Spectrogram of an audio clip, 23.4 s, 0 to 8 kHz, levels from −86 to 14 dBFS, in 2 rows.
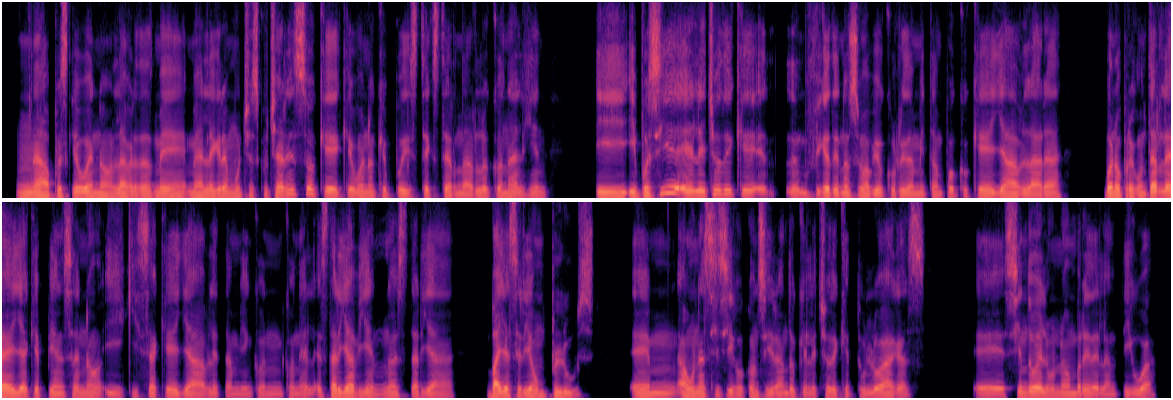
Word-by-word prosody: No, 145 Hz, -2 st, +3 dB
pues, 140 Hz, -2 st, -1 dB
qué 160 Hz, +2 st, +1 dB
bueno. 130 Hz, -5 st, +3 dB
La 125 Hz, +1 st, +3 dB
verdad 125 Hz, +1 st, 0 dB
me 140 Hz, -3 st, +1 dB
me 130 Hz, 0 st, -1 dB
alegra 130 Hz, +3 st, +3 dB
mucho 145 Hz, +1 st, -3 dB
escuchar 155 Hz, 0 st, 0 dB
eso. 190 Hz, +1 st, +1 dB
Qué 145 Hz, -3 st, +2 dB
qué 140 Hz, +1 st, -2 dB
bueno 140 Hz, 0 st, -1 dB
que 140 Hz, +1 st, -6 dB
pudiste 125 Hz, 0 st, -3 dB
externarlo 135 Hz, -1 st, -1 dB
con 140 Hz, 0 st, -2 dB
alguien. 155 Hz, -1 st, -3 dB, 0.4 s
Y 145 Hz, -1 st, +3 dB
y, 150 Hz, -, +3 dB
pues, 155 Hz, +1 st, +3 dB
sí, 225 Hz, -, +2 dB
e 225 Hz, -, +7 dB
el 170 Hz, 0 st, +4 dB
hecho 185 Hz, +3 st, +2 dB
de 185 Hz, 0 st, 0 dB
que, 180 Hz, +1 st, -1 dB, 0.4 s
fíjate, 145 Hz, -3 st, +2 dB
no 130 Hz, +1 st, +1 dB
se 145 Hz, +3 st, 0 dB
me -, -, +3 dB
había 125 Hz, 0 st, +2 dB
ocurrido 125 Hz, +1 st, -2 dB
a -, -, -1 dB
mí 120 Hz, 0 st, -3 dB
tampoco 130 Hz, +2 st, -5 dB
que 130 Hz, 0 st, 0 dB
ella 130 Hz, +2 st, +3 dB
hablara, 125 Hz, +1 st, +1 dB, 0.4 s
bueno, 150 Hz, -2 st, +6 dB
preguntarle 145 Hz, +4 st, +3 dB
a 135 Hz, -, +6 dB
ella 145 Hz, +3 st, +3 dB
qué 140 Hz, -2 st, -4 dB
piensa, 130 Hz, +2 st, -3 dB
¿no? 140 Hz, +3 st, -3 dB
Y 120 Hz, -3 st, -6 dB
quizá 125 Hz, +1 st, -4 dB
que 135 Hz, -, -3 dB
ella 125 Hz, -1 st, 0 dB
hable 125 Hz, +1 st, -4 dB
también 110 Hz, -2 st, -8 dB
con 115 Hz, -2 st, -7 dB
con 115 Hz, +1 st, -7 dB
él. -, -, -5 dB
Estaría 140 Hz, +2 st, +3 dB
bien, 140 Hz, +6 st, -3 dB
no 140 Hz, -, -2 dB
estaría, 125 Hz, -3 st, -4 dB, 0.3 s
vaya, 155 Hz, -2 st, +5 dB
sería 140 Hz, -1 st, +1 dB
un 145 Hz, 0 st, -3 dB
plus, 150 Hz, +3 st, -2 dB, 0.3 s
em, 125 Hz, -3 st, -1 dB
aun 145 Hz, +3 st, +2 dB
así 160 Hz, +1 st, -1 dB
sigo 160 Hz, -1 st, -2 dB
considerando 130 Hz, -2 st, -3 dB
que 125 Hz, -, -8 dB
el 115 Hz, -, -5 dB
hecho 115 Hz, +6 st, -5 dB
de 135 Hz, -, -2 dB
que 130 Hz, -2 st, -9 dB
tú 130 Hz, -, -10 dB
lo 135 Hz, +1 st, +1 dB
hagas, 145 Hz, +6 st, -3 dB, 0.5 s
eh, 115 Hz, -1 st, -1 dB
siendo 155 Hz, +5 st, +2 dB
él 145 Hz, -, +3 dB
un 140 Hz, -1 st, -3 dB
hombre 130 Hz, 0 st, -1 dB
de 120 Hz, -, 0 dB
la 105 Hz, -, -5 dB
antigua, 125 Hz, +9 st, -4 dB
135 Hz, 220 wpm, -20 LUFS, 125-150 Hz, 0.5 s, e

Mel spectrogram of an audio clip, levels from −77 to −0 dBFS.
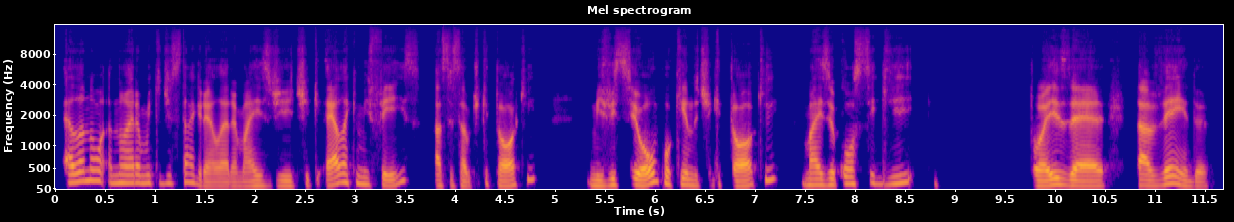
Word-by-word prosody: ela 205 Hz, +4 st, +3 dB
não 235 Hz, 0 st, 0 dB
não 180 Hz, +1 st, 0 dB
era 180 Hz, 0 st, +2 dB
muito 175 Hz, -1 st, -6 dB
de 170 Hz, -, -7 dB
Instagram, 175 Hz, -, -2 dB
ela 100 Hz, +1 st, -1 dB
era 105 Hz, +1 st, -2 dB
mais 110 Hz, +2 st, -3 dB
de 115 Hz, -1 st, -3 dB
Tik 110 Hz, -, -7 dB
ela 195 Hz, -, +5 dB
que 180 Hz, -, -10 dB
me 150 Hz, -2 st, -3 dB
fez 180 Hz, -, -4 dB
acessar -, -, -2 dB
o -, -, -11 dB
TikTok, 255 Hz, 0 st, -1 dB, 0.5 s
me 120 Hz, -2 st, -2 dB
viciou 130 Hz, +1 st, +3 dB
um 210 Hz, -, -2 dB
pouquinho 150 Hz, -7 st, -1 dB
no 120 Hz, -, -5 dB
TikTok, 125 Hz, -, 0 dB, 0.2 s
mas 135 Hz, -1 st, +1 dB
eu 140 Hz, -, +2 dB
consegui 160 Hz, +2 st, -4 dB, 1.1 s
Pois 125 Hz, +3 st, +4 dB
é, 115 Hz, -2 st, +5 dB, 0.3 s
tá 125 Hz, -2 st, +5 dB
vendo? 120 Hz, -6 st, 0 dB
135 Hz, 165 wpm, -22 LUFS, 115-175 Hz, 1.1 s, ela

